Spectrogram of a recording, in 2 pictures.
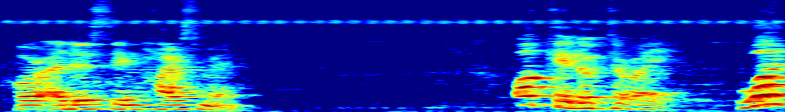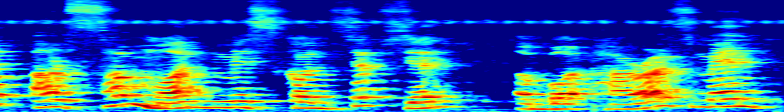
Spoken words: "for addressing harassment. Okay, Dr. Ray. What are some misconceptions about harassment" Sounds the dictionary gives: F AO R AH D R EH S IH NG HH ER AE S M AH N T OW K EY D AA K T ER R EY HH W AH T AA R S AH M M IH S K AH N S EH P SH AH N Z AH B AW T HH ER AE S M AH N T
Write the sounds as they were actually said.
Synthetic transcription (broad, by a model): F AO R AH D EH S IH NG HH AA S M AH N OW K EY D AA K T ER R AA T W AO T AA R S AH M M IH S K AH N S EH P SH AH N AH B AW T HH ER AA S M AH N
